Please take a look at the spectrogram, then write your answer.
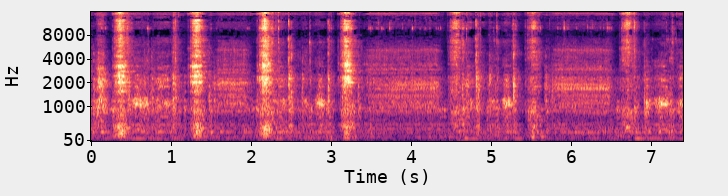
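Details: New Cricut Maker cutting machine, from first use: harsh rasping grind recurring roughly every second as the carriage travels, loudest when the blade is near the middle; something dragging in the carriage.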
